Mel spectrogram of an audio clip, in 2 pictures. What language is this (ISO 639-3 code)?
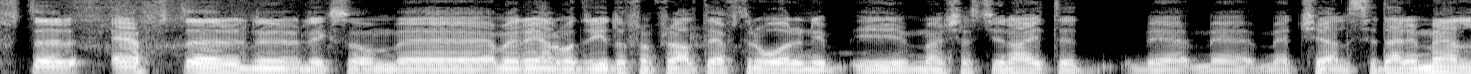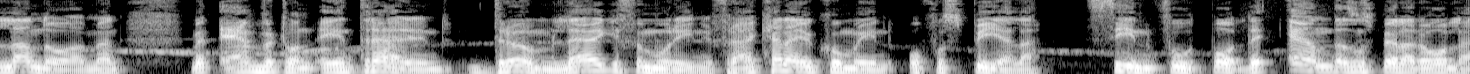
swe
